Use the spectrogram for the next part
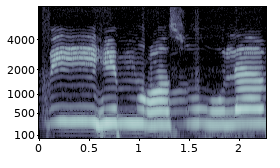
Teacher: میم ساکن کے بعد حرف با اور میم کے علاوہ را آ رہا ہے تو یہاں پر اظہار شفوی کا قاعدہ ہوگا، یعنی میم ساکن میں ہم غنہ نہیں کریں گے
